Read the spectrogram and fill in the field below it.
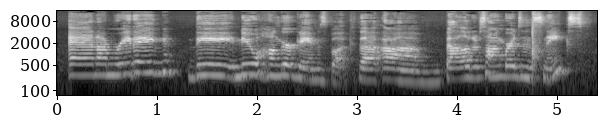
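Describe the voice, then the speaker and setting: Here the vlogger sounds a little high, with a bright, forceful tone. She's doing a casual book tag, chatting away, swearing, laughing a lot and addressing everyone as "y'all."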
